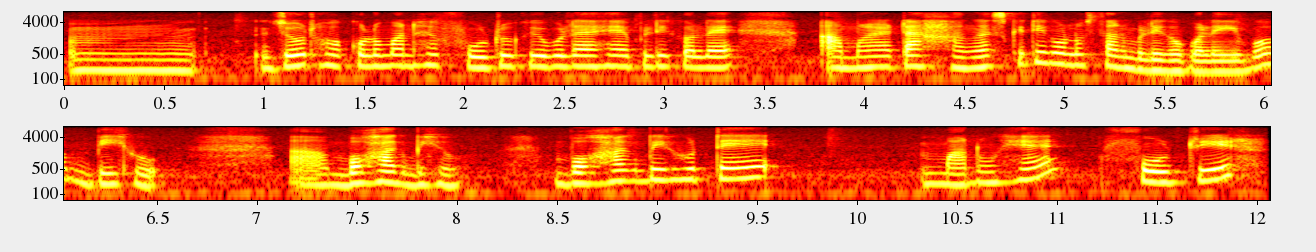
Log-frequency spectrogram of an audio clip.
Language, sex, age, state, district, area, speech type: Assamese, female, 30-45, Assam, Morigaon, rural, spontaneous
